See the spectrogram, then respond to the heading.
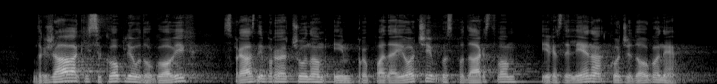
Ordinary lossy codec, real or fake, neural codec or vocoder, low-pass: none; real; none; 10.8 kHz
